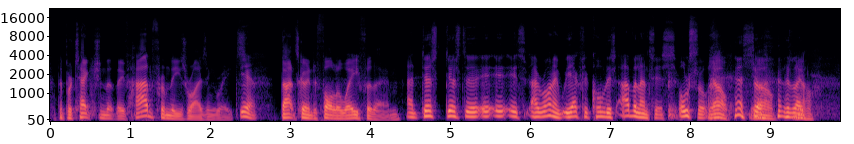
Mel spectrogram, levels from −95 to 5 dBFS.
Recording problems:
muffled; very; fading above 1 kHz

